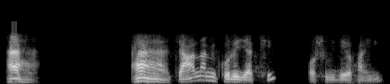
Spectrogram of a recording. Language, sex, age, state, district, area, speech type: Bengali, male, 60+, West Bengal, Dakshin Dinajpur, rural, conversation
